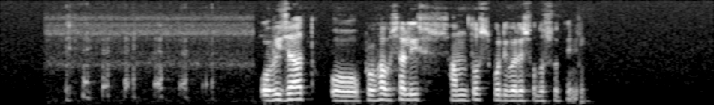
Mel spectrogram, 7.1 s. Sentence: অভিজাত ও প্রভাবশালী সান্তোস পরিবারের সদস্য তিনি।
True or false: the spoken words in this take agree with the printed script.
true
